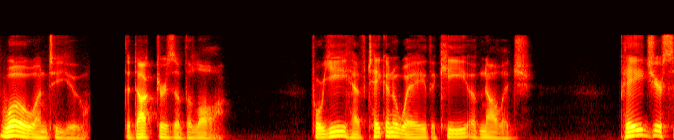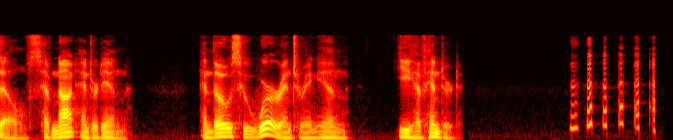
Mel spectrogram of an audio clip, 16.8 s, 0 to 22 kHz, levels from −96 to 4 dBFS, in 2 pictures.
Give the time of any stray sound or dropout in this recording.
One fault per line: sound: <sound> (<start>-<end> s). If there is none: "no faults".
sound: laugh (15.6-16.7 s)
